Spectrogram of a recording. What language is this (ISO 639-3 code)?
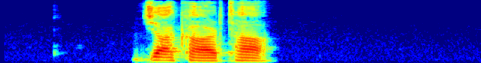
fas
